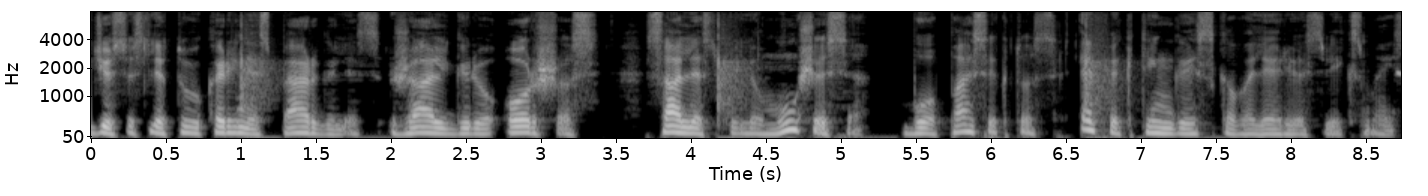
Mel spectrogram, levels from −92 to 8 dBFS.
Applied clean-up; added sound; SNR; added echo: classical method Wiener filter.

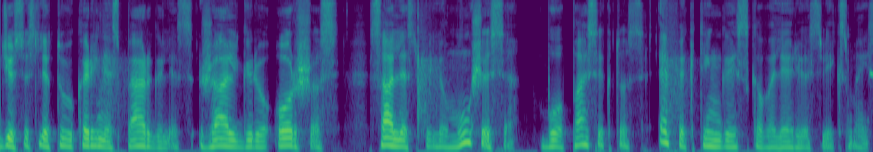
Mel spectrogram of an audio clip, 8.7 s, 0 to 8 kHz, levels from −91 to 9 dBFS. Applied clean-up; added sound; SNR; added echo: neural separator model SepFormer DNS4.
